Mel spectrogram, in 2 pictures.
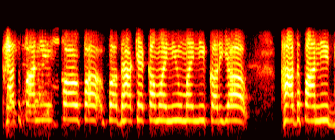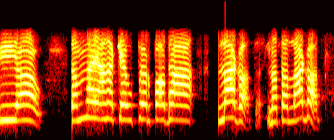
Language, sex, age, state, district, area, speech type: Maithili, female, 60+, Bihar, Muzaffarpur, rural, conversation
